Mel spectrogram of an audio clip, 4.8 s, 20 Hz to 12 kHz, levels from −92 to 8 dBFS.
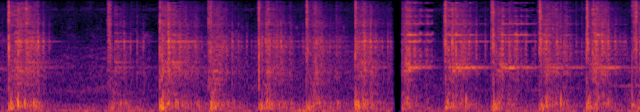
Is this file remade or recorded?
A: remade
